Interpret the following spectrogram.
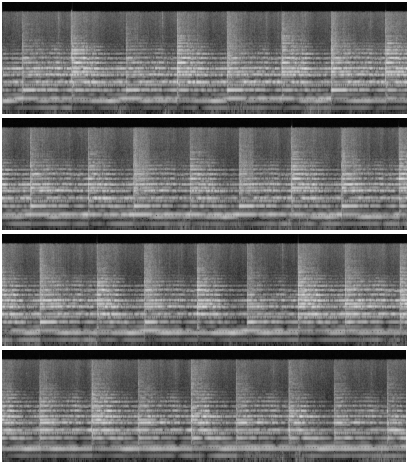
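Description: A single church bell swinging in an open wooden bell tower, its clapper striking about once a second. Each stroke rings over a steady, lingering hum.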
